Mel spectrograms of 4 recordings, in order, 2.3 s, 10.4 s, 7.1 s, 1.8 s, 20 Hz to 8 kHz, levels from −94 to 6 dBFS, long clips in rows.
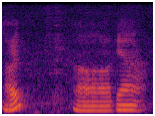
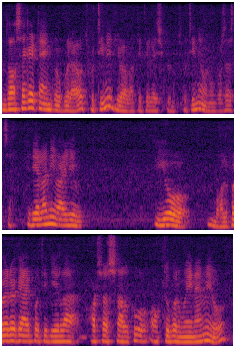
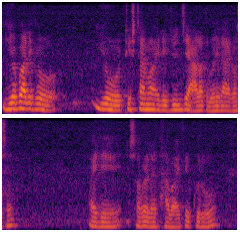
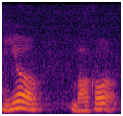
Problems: background sounds at intervals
